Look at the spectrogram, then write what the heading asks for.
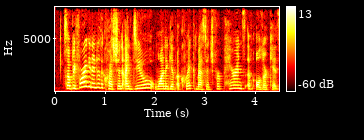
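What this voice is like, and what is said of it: Voice affected by a cold. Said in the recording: “I've been a bit under the weather ... my voice was very affected last week ... now you can probably hear it in my voice a little bit”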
